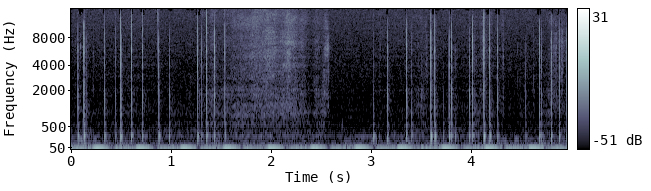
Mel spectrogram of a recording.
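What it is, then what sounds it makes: Paperback book tapped and scratched with nails. Long nails tap and scratch the glossy paper cover of a blue paperback novel, "Delirium," held upright, producing quick, dry clicks in a steady rhythm. Midway, a soft broadband scratch sweeps across the cover before the crisp tapping resumes.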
